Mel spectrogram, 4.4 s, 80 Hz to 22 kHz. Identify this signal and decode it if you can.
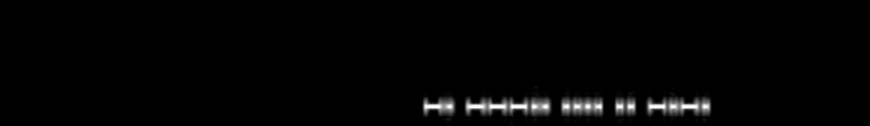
Morse code, heard as a keyed tone, about 46 wpm, 700 Hz. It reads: N8HIC
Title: USA Call Signs - 5 Characters - 45wpm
